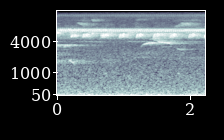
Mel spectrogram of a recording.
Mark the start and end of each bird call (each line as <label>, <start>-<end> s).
Buff-throated Woodcreeper (Xiphorhynchus guttatus), 0.0-0.7 s
Hauxwell's Thrush (Turdus hauxwelli), 0.0-2.2 s
Piratic Flycatcher (Legatus leucophaius), 0.0-2.2 s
